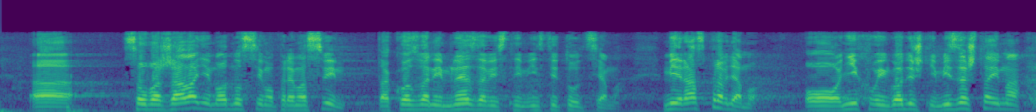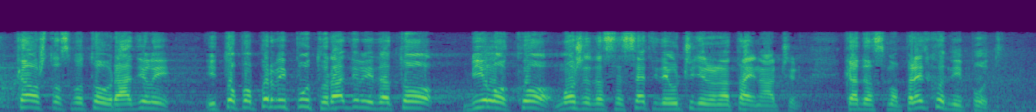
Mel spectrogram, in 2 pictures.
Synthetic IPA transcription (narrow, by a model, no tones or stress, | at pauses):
sauʋaʒaːʋaɲe̞mo̞d̪no̞simo̞pɾe̞masʋim | t̪ako̞zʋanimne̞zaʋisniminst̪it̪uːt̪sija̰ma̰ | miːɾaspɾaʋʎamo̞̰ | oɲixo̞ʋimɡo̞d̪iʃɲimizʋe̞ʃt̪ajimakao̞ʃt̪o̞smot̪o̞uɾaːd̪iliː | t̪o̞ːpo̞pr̩ʋipuːt̪uɾaːd̪ilid̪at̪o̞ːbiːlo̞ko̞mo̞ʒed̪ase̞sʋe̞t̪id̪ajuʈ͡ʂiɲe̞nonat̪aːjnaːt͡ʃin | kad̪asmo̞pɾeːt̪xo̞d̪nipuːt̪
